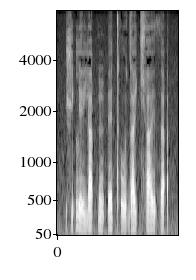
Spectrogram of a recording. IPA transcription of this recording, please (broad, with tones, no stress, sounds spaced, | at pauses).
ʃ ɪ˦ ʔ l e˨ j ä˦ ʔ p ũ˨ ʔ ɛ˦ tʰ o˨ d a˦˨ ɪ̯ t͡ɕʰ a˦ ɪ̯ θ ä˦ ʔ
